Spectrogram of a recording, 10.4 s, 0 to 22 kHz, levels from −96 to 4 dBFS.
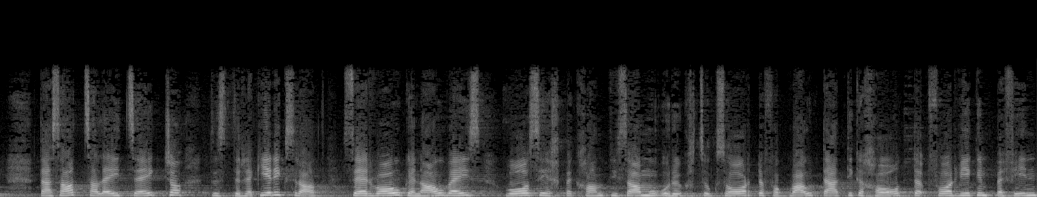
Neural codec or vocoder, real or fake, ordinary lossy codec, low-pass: none; real; none; 14.4 kHz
